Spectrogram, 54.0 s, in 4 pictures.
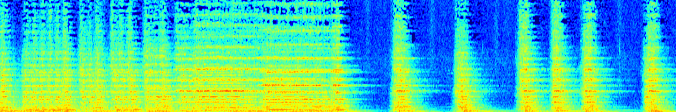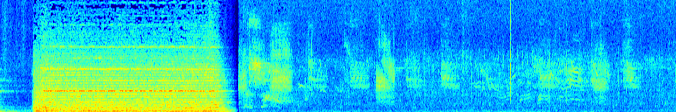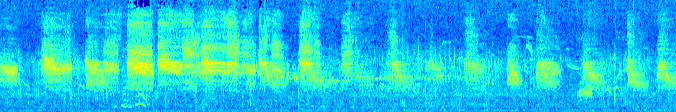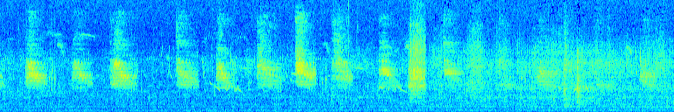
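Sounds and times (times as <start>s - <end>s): birds chirping: 18.3s - 54.0s.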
